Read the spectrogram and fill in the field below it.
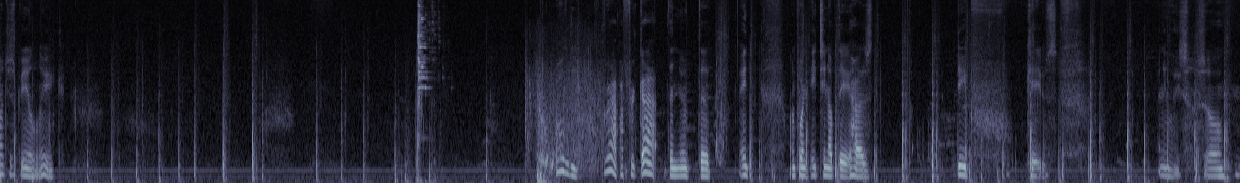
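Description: Footsteps tap steadily on ice and snow.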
